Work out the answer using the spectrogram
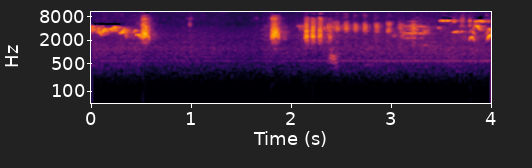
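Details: Bullock's oriole giving a harsh chattering note, a pause, another rasping burst, then a run of rapid, high, clipped chirps and short whistles to the end.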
